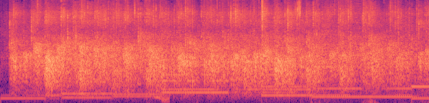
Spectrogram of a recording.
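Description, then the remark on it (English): A live audience in Chicago claps steadily and densely throughout to welcome the guests at a recording, a sustained wash of many hands with a few held tones ringing faintly underneath, no voices coming through. “And speaking of a live audience, yes, we have a live audience, and let's let them express their presence here for this recording by putting their hands together to make some noise to welcome our poem talkers.”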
